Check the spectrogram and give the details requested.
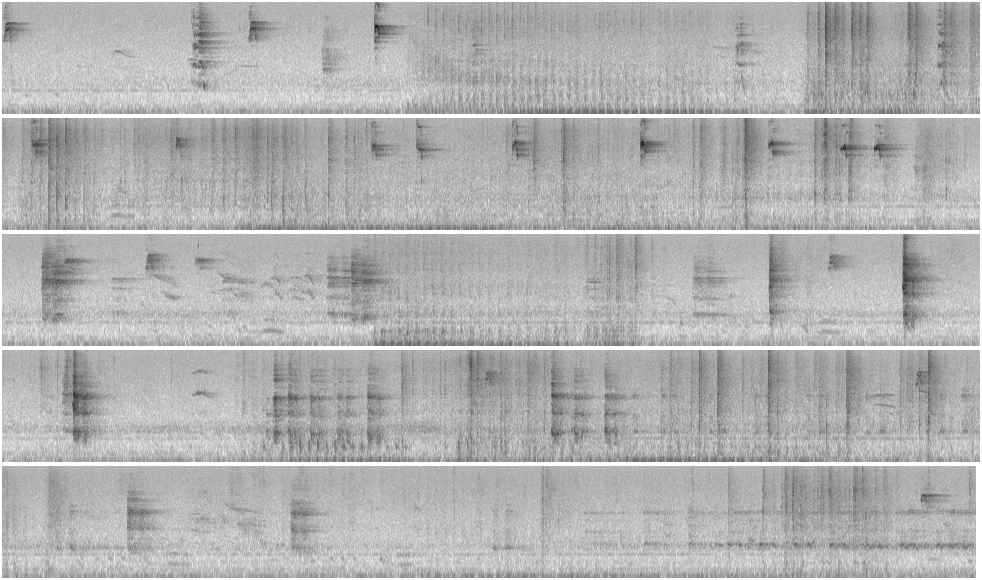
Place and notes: Green Ln, Malton, UK - Pheasants coming to roost ...
Pheasants coming to roost ... open lavalier mics clipped to sandwich box on tree trunk ... bird calls from robin ... blackbird ... crow ... tawny owl ... plenty of background noise ... females make high pitched peeps ... males hoarse calls ... and plenty of whirrings and rattling of wings when they fly to roost ...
